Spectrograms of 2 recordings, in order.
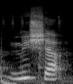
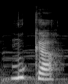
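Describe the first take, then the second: First: The name is said in a non-Czech way. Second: The name is said close to the Czech way. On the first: The speaker calls it wrong. "ça ne se prononce pas Mucha" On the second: The speaker calls it right. "La prononciation tchèque se rapproche plus de Muka"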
